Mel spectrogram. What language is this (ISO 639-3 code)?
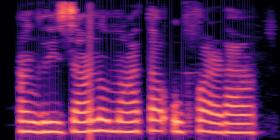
pus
